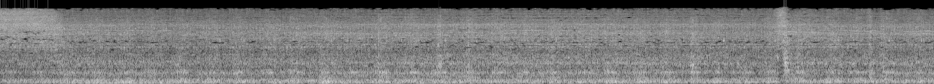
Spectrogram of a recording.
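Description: Car engine idling with the oil filler cap off. A loud hiss cuts off about half a second in as the cap comes away, and there is a single sharp click near the end. The engine is pulling strong suction at the oil filler neck, which the mechanic treats as a positive crankcase ventilation (PCV) fault.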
